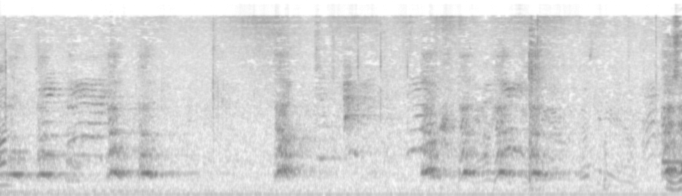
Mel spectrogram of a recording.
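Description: A dog barks and yips in short repeated bursts near a police standoff outside apartments, mixed with people talking at a distance over steady background noise.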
